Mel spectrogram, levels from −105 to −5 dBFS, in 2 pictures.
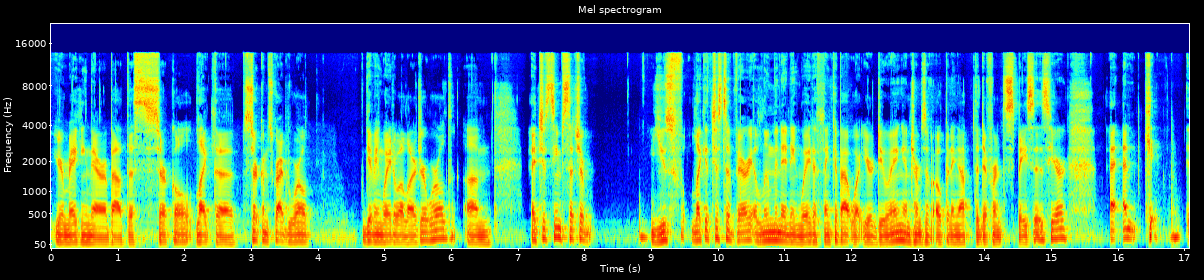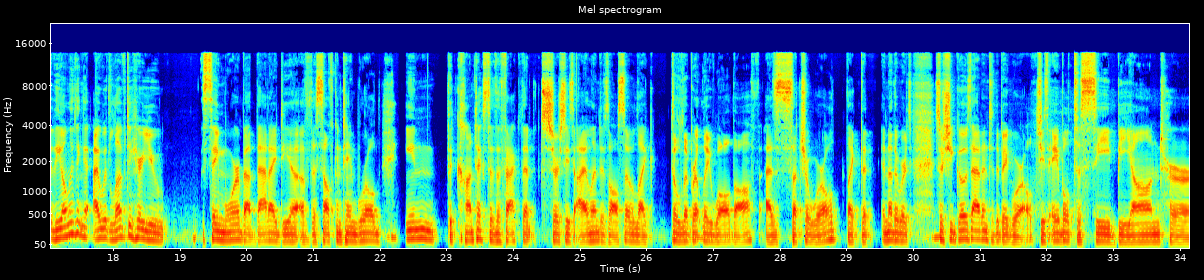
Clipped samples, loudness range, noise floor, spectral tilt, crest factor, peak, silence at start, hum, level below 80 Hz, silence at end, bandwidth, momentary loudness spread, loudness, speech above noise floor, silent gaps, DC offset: under 0.1%; 3 LU; -52 dBFS; -4 dB/octave; 18 dB; -4 dBFS; 0 s; none; -42 dBFS; 0 s; 14 kHz; 7 LU; -21 LUFS; 31 dB; none; under 0.1%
